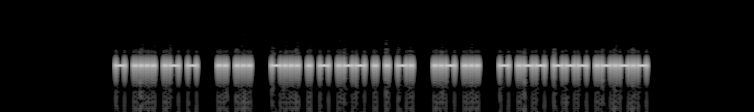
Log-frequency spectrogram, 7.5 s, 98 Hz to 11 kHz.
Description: Morse code, heard as a keyed tone, about 40 wpm, 700 Hz. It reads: THAT IS BETWEEN US TWO.
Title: Sentences from Top 1000 Words - Review Part 1 - 40wpm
